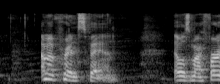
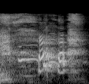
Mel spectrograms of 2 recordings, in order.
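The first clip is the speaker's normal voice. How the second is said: a burst of high-pitched laughter; squealing laugh; high giggle. Real, not acted.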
